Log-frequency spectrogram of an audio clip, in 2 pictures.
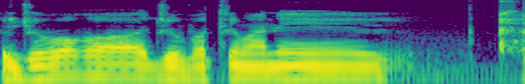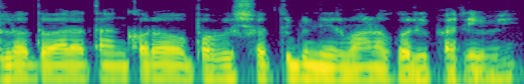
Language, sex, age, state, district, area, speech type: Odia, male, 30-45, Odisha, Kalahandi, rural, spontaneous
